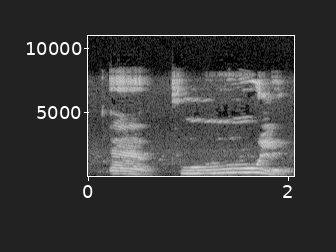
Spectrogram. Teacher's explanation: जब हम बोले फूल, तो फूल हम लंबा खींचे या देर तक बोले फ पे ऊ की मात्रा, तो वो दीर्घकार है।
